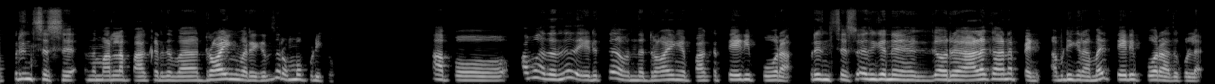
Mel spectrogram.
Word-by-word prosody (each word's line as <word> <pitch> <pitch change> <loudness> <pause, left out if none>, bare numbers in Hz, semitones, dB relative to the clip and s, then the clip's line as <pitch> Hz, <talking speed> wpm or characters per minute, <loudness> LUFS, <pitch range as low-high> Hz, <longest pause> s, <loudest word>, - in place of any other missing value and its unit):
Princess 240 -5 -1 0.3
அந்த 205 - -4
மாரிலாம் 200 0 0
பார்க்கறது. 190 0 -3
வ - - +2 0.2
ட்ராயிங் 235 +2 +5
வரைறது 190 +8 -2
ரொம்ப 225 +1 0
பிடிக்கும். 175 -6 -9 1.0
அப்போ 215 -2 -4 0.6
அவ 275 - -4
அத 240 - 0
வந்து 270 +1 -1
எடுத்து 205 +8 -6 0.2
அந்த 195 -1 -2
ட்ராயிங்க 210 +1 0
பார்க்க 190 +1 -5
தேடி 220 +1 +3 0.2
போறா. 195 -2 +1 0.2
பிரின்சஸ்ன்னு 225 +1 0
அதுக்குனு 230 -2 +4 0.4
ஒரு 210 0 +3
அழகான 240 +3 +5 0.2
பெண்! 185 -3 -1
அப்படிங்கிற 205 -1 0
மாரி 260 - 0
தேடி 225 +1 +3
போறா 205 -2 +3
அதுக்குள்ள. 175 -1 -5
210 Hz, 145 wpm, -23 LUFS, 195-230 Hz, 1.0 s, ட்ராயிங்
